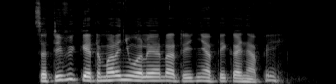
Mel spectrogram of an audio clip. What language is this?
Luo (Kenya and Tanzania)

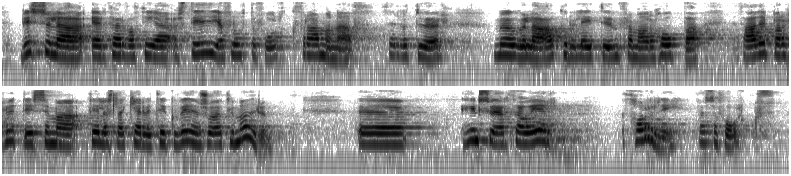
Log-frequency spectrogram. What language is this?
Icelandic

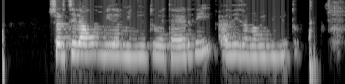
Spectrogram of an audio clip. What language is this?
Basque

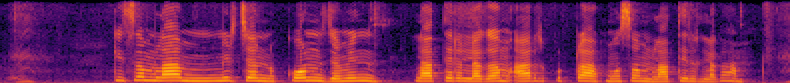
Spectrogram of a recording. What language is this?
Magahi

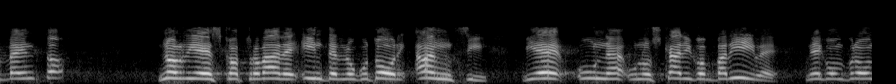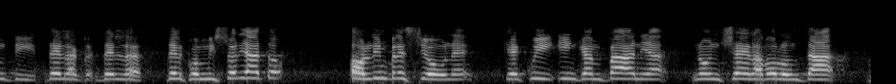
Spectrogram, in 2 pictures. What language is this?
Italian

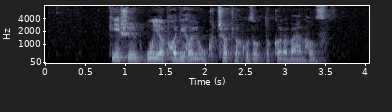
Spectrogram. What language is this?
Hungarian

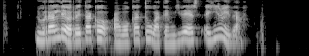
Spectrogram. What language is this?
Basque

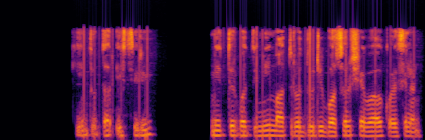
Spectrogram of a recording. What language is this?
Bangla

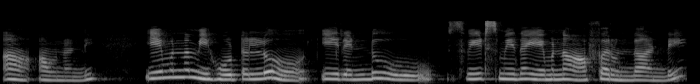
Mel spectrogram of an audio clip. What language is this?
Telugu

